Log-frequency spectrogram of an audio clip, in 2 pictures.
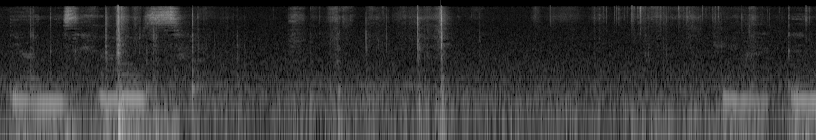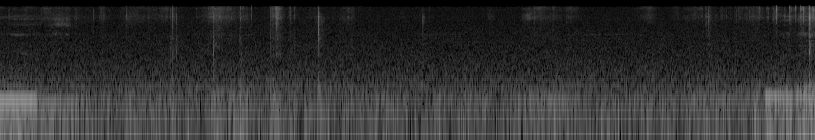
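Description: A young woman speaks softly and calmly, close by.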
